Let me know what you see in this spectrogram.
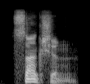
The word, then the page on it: suction: British English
